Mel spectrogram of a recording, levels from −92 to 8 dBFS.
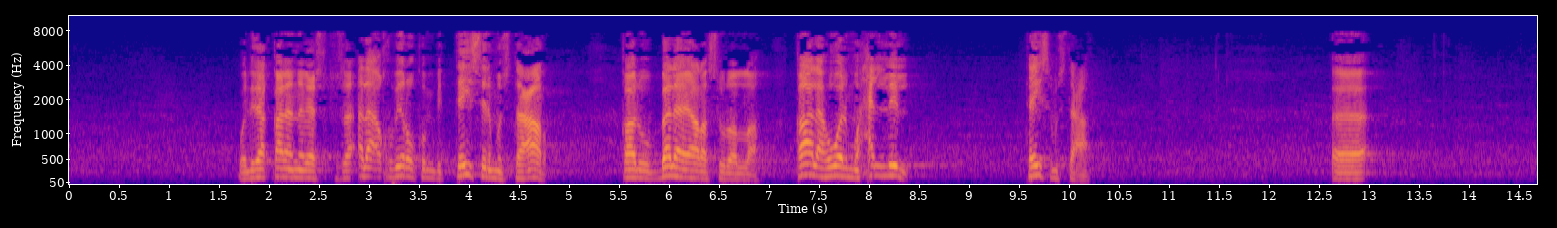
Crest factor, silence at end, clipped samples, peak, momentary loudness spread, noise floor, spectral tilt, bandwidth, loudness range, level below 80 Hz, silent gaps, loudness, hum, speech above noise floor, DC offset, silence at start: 22 dB; 1.65 s; under 0.1%; -4 dBFS; 13 LU; -55 dBFS; -3.5 dB/octave; 8 kHz; 10 LU; -70 dBFS; none; -23 LUFS; none; 32 dB; under 0.1%; 1.7 s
